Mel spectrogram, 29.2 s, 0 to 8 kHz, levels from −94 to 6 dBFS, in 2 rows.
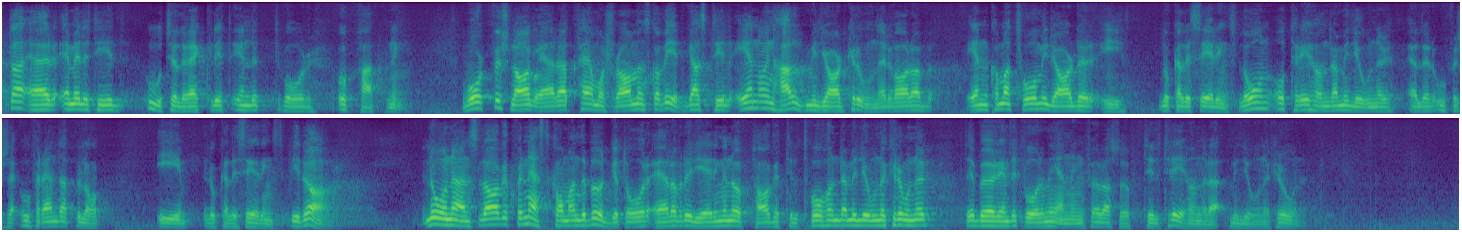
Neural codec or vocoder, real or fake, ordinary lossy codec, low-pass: codec, 16 kHz, 1 kbps, X-Codec, WavLM features, trained on Multilingual LibriSpeech; fake; none; none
